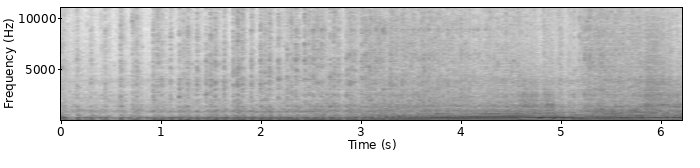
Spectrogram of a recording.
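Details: 1972 Harley Sportster XLCH Ironhead after case repair and engine rebuild (came in with kick starter unable to turn the locked motor): uneven pulses after start-up gather into a steadier, faster beat toward idle; normal running.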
